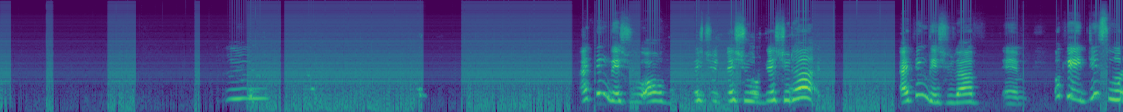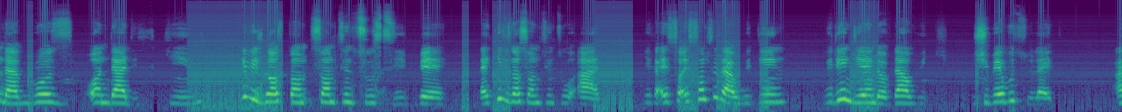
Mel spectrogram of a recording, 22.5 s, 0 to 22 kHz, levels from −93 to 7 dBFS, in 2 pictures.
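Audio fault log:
throughout computer activity noise: a buzzing, chirping layer pulsing at around 150 Hz, roughly 20 dB below the speech, rises and falls with the machine's processing load rather than with the talker. Load currents are disturbing the audio circuit's shared ground.
throughout block size mismatch (padded): a steady 43.1 Hz buzz, which fits a 1024-sample read block, comes from a zero-filled gap inserted into every block. Unlike ground noise, it never varies, and the speech runs 0.999 times normal speed with the timbre unchanged.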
